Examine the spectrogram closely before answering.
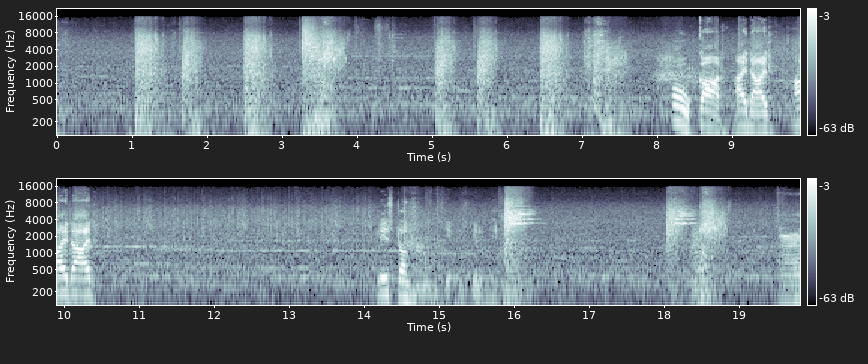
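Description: Swords clash and swish in quick bursts.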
